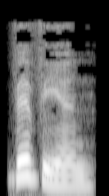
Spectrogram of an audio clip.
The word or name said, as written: vivien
